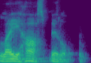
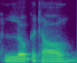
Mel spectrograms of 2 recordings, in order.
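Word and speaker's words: L'Hôpital: accent uh i yeah sometimes you'll see it spelled with an s put in there but it's an it's it's a silent s and h l'hopital does mean the hospital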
